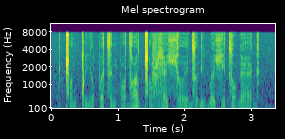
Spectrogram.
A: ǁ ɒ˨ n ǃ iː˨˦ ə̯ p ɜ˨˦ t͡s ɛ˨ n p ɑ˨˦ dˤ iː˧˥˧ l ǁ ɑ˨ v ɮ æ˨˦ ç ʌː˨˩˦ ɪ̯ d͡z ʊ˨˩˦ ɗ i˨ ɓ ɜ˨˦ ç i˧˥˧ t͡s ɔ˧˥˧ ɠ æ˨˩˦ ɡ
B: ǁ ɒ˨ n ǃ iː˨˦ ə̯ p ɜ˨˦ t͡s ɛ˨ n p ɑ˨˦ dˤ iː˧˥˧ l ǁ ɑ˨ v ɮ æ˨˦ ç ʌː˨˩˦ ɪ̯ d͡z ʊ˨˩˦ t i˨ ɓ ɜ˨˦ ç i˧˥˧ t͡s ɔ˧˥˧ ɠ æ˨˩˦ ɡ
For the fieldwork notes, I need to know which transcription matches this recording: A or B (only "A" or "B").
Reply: A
